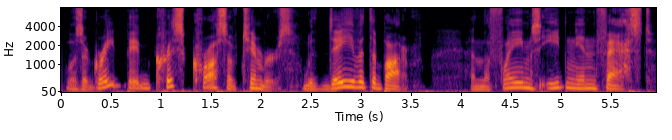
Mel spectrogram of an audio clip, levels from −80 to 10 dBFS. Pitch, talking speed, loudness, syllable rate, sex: 150 Hz, 200 wpm, -19 LUFS, 4.6 syllables/s, male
